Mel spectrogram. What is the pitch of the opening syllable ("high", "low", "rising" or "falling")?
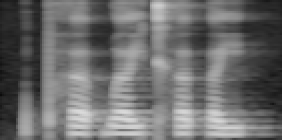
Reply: low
